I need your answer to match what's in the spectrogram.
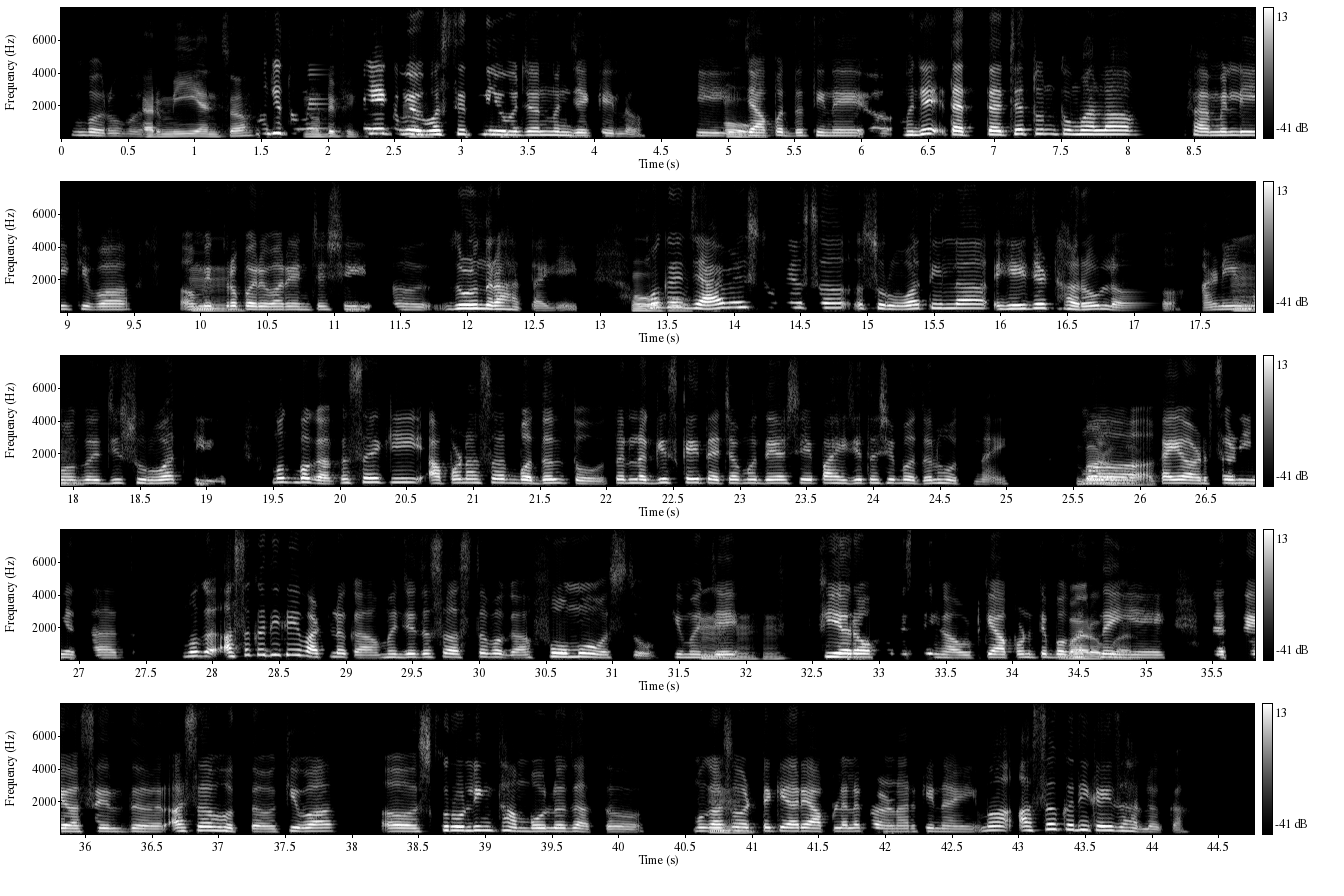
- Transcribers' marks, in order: distorted speech; static; in English: "फोमो"; other background noise; in English: "फिअर ऑफ मिसिंग आउट"; tapping; in English: "स्क्रॉलिंग"
- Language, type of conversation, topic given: Marathi, podcast, मोबाईल बाजूला ठेवून विश्रांती घेताना कोणते बदल जाणवतात?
